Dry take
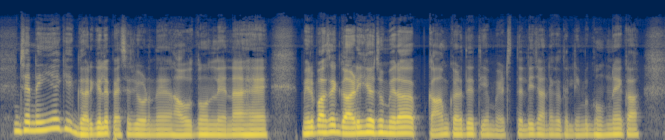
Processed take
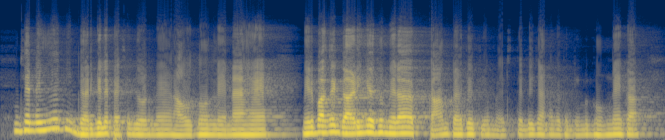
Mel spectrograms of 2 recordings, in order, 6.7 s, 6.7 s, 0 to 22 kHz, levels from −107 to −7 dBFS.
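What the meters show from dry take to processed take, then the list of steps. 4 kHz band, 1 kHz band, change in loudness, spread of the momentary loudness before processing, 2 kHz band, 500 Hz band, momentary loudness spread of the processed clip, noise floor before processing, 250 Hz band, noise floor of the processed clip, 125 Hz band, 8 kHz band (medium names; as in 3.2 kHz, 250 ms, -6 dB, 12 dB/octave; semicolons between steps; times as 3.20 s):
-1.5 dB, -0.5 dB, 0.0 dB, 11 LU, -2.0 dB, 0.0 dB, 10 LU, -51 dBFS, 0.0 dB, -43 dBFS, +0.5 dB, no reading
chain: local Wiener filter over 25 samples; gated-style reverb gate 400 ms falling, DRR 10.5 dB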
